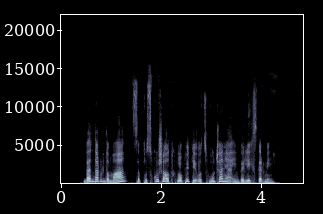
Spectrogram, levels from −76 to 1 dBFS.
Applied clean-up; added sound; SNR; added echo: neural mask model Resemble Enhance denoiser.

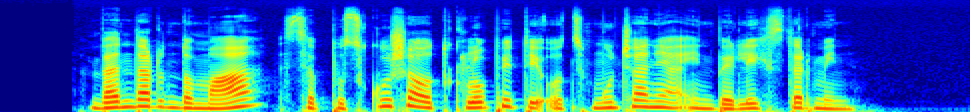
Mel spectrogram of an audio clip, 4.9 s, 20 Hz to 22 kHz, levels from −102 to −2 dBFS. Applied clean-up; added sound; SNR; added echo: none; none; none; none.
